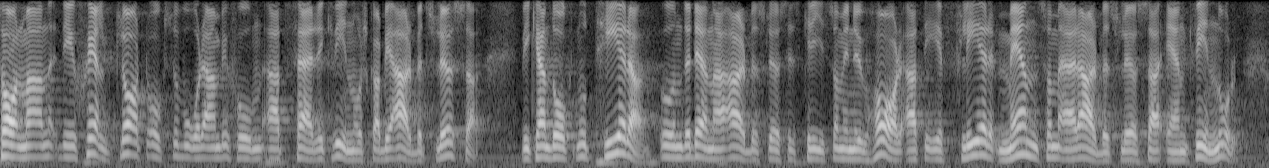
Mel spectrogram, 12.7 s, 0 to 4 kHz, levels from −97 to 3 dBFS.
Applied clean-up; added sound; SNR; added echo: none; none; none; none.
